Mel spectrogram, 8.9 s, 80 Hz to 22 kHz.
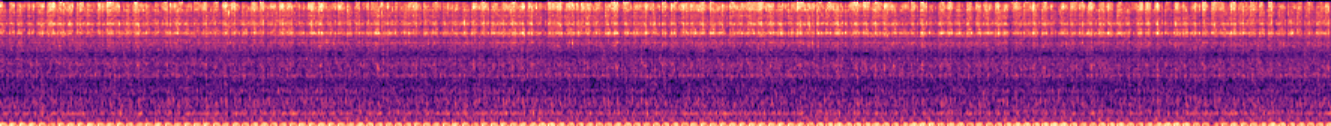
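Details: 1975 Honda CB125S small single idling with uneven stumbling beat, some firing pulses missing; ignition points suspected, new points ordered.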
